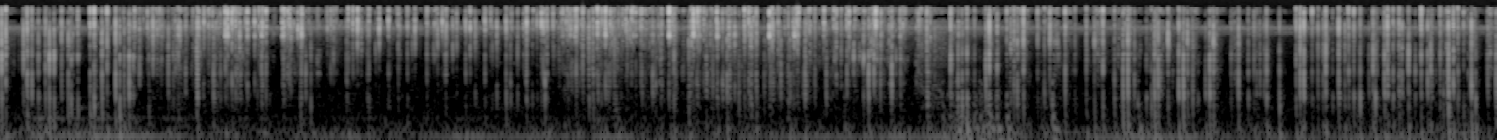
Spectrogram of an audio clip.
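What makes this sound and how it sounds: Long nails tap and scratch the body and blue cap of a small white plastic ointment tube, hollow and partly full. Quiet, dense crinkly clicks and scratchy crackles with a bright edge, each tick dying away almost instantly. A steady low hum sits underneath throughout.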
